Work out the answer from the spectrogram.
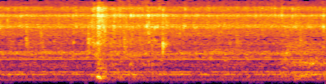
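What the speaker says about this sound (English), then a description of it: "He's rinsing the cups" Running tap water splashing steadily as cups are rinsed under it, a close continuous hiss with a brief louder gush partway through, no talking.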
